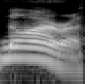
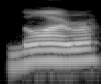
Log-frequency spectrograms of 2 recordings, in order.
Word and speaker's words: Nwaneri: very much appreciate your time as always it's pronounced naira thank you Joe always appreciate that um always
